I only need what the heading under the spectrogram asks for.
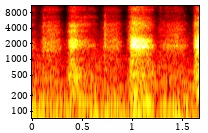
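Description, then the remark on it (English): A voice imitates the rapid hyperventilating of someone sitting on the ground, with four or five quick, breathy gasps in an uneven rhythm, loud, with no words spoken. “And he's kind of hyperventilating a little bit. He's sitting there just breathing in, breathing out.”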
